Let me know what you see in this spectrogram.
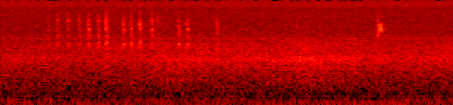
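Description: Faint bird calls: a quick run of short, high chip notes, about six a second for two seconds, then a single short chirp near the end, over a faint steady hiss.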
